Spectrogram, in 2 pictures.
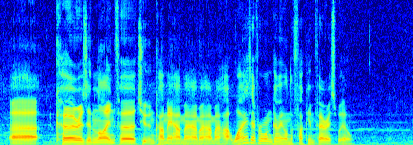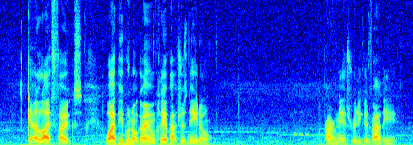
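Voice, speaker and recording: A man with a London accent at medium pitch and a moderate pace, very wide pitch swings and long, frequent pauses. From London, England. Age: 20s. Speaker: video game streamer. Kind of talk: casual live-stream gaming commentary. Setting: live stream.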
